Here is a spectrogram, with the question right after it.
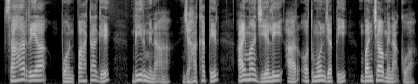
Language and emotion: Santali, neutral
